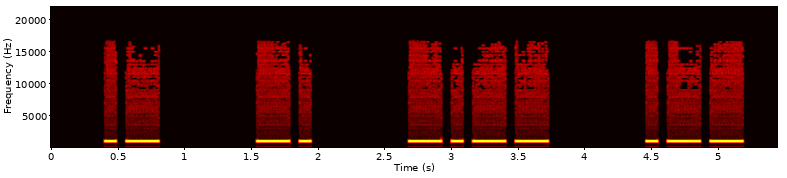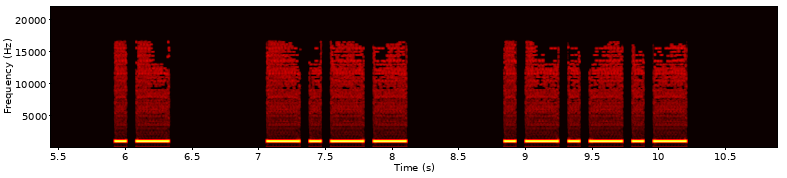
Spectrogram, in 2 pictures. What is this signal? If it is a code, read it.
Morse code, heard as a keyed tone, about 15 wpm, spaced as for 8 wpm, 1000 Hz. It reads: ANYWAY.
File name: qotdfiles / 8wpm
